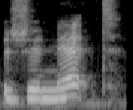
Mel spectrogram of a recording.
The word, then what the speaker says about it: Jeanette: Her character is Jeanette. Oh. I said that right. It's French.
